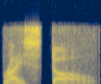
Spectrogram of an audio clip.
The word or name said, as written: Ruysdael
